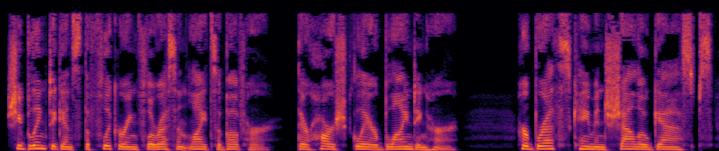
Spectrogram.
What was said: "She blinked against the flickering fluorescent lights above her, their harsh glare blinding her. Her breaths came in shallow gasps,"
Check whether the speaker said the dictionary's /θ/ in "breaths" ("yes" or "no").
yes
